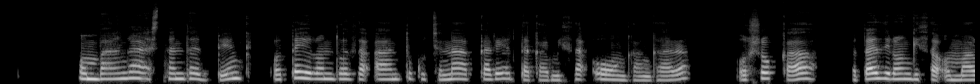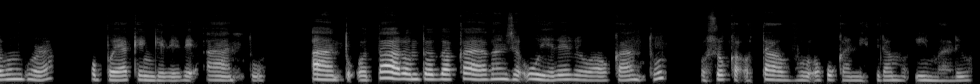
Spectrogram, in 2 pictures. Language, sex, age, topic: Oshiwambo, female, 18-24, finance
